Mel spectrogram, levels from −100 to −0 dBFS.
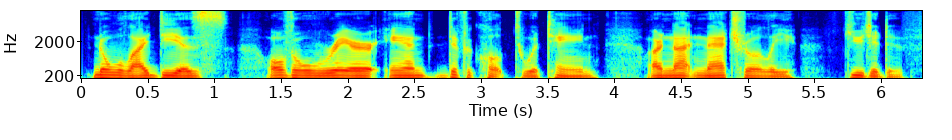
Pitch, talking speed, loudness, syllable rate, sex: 100 Hz, 115 wpm, -17 LUFS, 4.9 syllables/s, male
